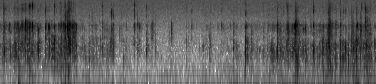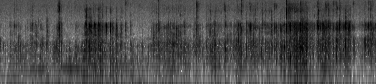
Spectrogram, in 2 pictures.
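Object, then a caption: Thin plastic shower cap. A clear plastic shower cap with a cartoon print is held close and crinkled by hand. It makes dense, bright crackling and rustling in uneven bursts, with sharp snaps between quieter stretches. The crinkling grows fuller and louder toward the end.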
